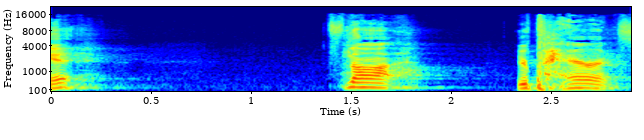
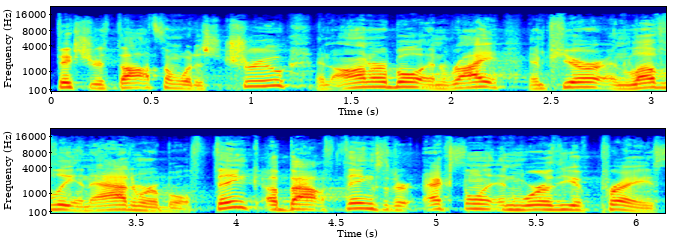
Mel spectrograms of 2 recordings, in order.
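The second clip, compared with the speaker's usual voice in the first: raised, earnest scripture reading voice; 3 semitones higher than usual. Acted. Pastor reads Philippians to the congregation, earnest proclamation.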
